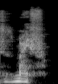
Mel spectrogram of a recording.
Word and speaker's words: Smythe: Sí, es Smythe.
